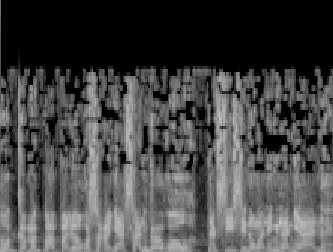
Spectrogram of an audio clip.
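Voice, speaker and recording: A man speaks at a very fast pace in a put-on character voice with an extremely high pitch. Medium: fan dub. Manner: gruff, curt.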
